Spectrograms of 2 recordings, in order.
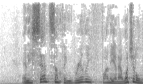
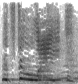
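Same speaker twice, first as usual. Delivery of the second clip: high, loud, slow hammed-up wail; mock wailing shout; 15 dB louder, much slower than usual. Mourners telling Jesus it's too late, loud mock wail.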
